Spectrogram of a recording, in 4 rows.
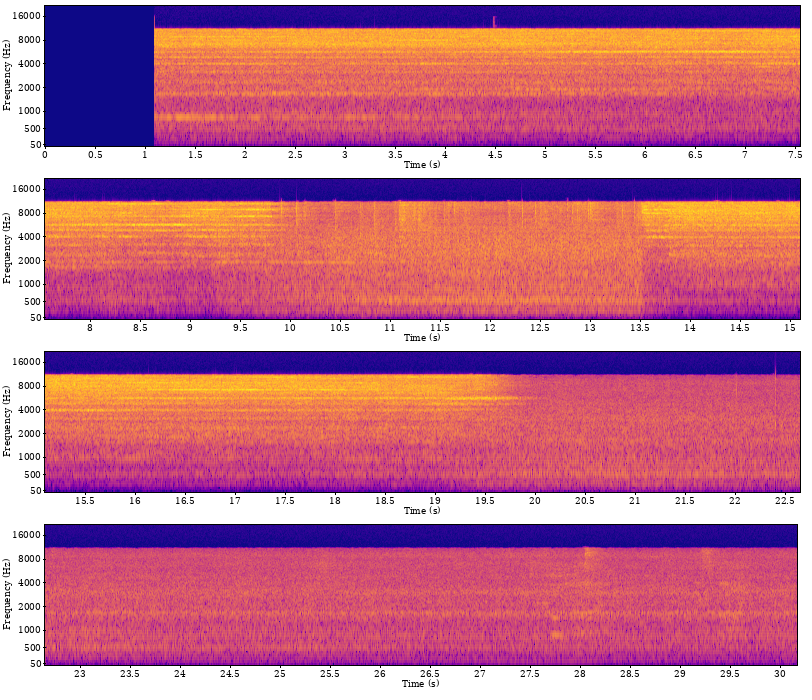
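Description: Electric InterCity train hauled by a Class 91 locomotive running past on the station tracks: several high, steady whining tones over the rumble of the wheels. The rumble is loudest as the train goes by about ten to thirteen seconds in. The whine stops about twenty seconds in, leaving a quieter, even rail rumble.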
